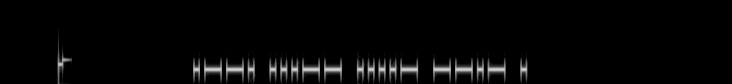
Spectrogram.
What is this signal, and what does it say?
Morse code, heard as a keyed tone, about 23 wpm, 700 Hz. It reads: P34QE
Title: Code Groups - 5 Letter:Numbers - 22wpm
